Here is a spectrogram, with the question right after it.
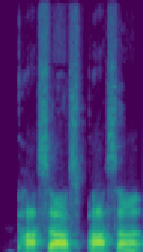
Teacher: you kind of move the stress to the first syllable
